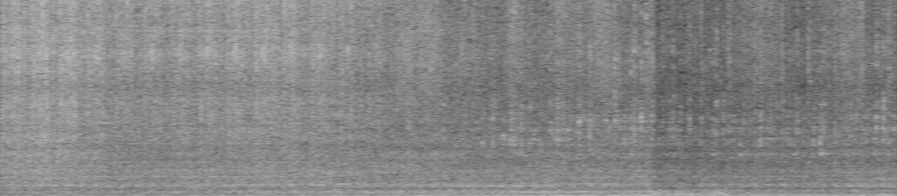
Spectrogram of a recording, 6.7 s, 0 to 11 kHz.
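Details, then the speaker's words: 1952 Ford F4 farm truck, about 42,000–43,000 miles, flathead V8 with mechanical fuel pump and 1-barrel carburetor idling on a cold day, heard from outside: low, even burble with a soft steady thump, no misses or knocks; smooth as silk. "You can see in the back the mechanical fuel pump, 1-barrel carburetor, and she's just as smooth as silk."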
